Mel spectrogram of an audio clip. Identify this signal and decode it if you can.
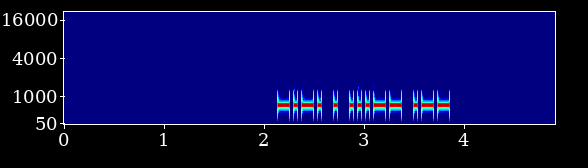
Morse code, heard as a keyed tone, about 30 wpm, 700 Hz. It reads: CE3W
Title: DXCC-100 Call Signs - 4 Characters - Repeated 3x - 30wpm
